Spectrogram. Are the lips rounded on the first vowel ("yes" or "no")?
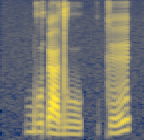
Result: yes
